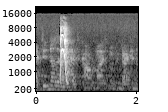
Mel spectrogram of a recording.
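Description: A single short, high squeak about half a second in, falling quickly in pitch, from a puppy playing with a small red ball. Faint television talk runs underneath.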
